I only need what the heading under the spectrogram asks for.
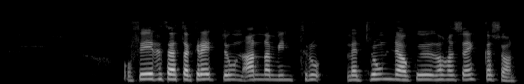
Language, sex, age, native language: Icelandic, female, 40-49, Icelandic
